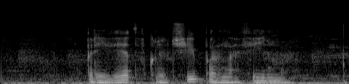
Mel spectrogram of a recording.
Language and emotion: Russian, neutral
